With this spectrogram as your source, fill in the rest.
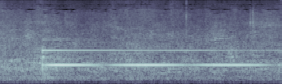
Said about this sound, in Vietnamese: Thỉnh tiếng chuông.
